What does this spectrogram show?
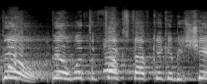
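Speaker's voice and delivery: high-pitched, loud yelping horse character; hurt, angry horse. Acted. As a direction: squeal and curse like a horse just kicked. GM voices a kicked, hurt horse.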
